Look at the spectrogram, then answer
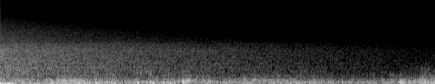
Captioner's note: thunder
